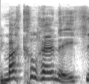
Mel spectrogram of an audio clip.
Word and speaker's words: McElhenney: McElhenney.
